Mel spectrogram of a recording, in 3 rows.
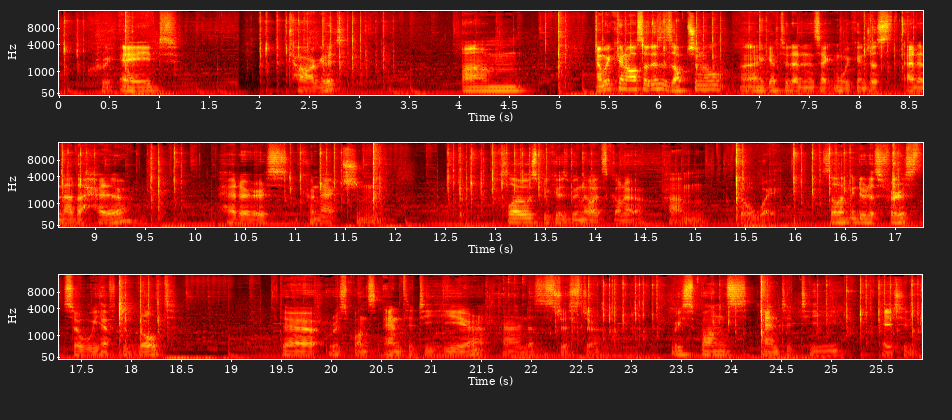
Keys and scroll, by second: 0.6 Return, 2.6 Escape, 3.0 Right, 5.0 Return, 6.3 Escape, 7.0 shift+8, 8.0 shift+h, 8.6 shift+h, 9.5 Return, 10.9 shift+c, 11.2 shift+o, 11.8 Return, 12.7 shift+2, 13.6 Right, 15.4 Return, 17.0 BackSpace, 17.8 BackSpace, 18.0 Escape, 22.4 shift+r, 24.2 Return, 25.2 shift+h.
